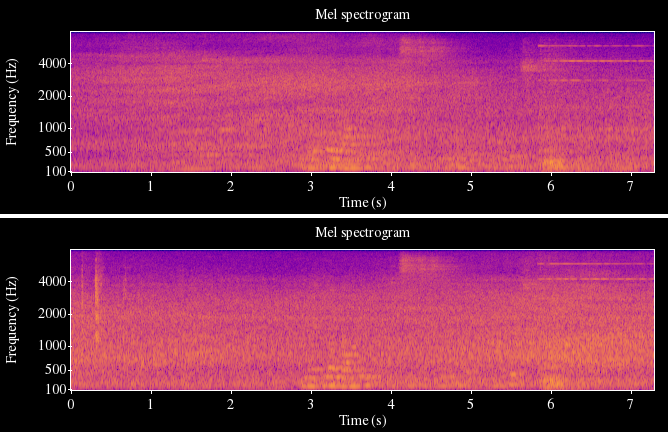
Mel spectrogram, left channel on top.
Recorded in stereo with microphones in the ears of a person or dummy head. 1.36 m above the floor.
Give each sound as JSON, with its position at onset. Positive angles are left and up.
{"t": 2.9, "sound": "a woman speaking", "side_deg": -45, "distance_m": 5.0}
{"t": 5.8, "sound": "a sliding door", "side_deg": -70, "distance_m": 2.5}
